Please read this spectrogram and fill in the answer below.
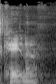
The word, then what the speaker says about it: Kena: Am I saying her name right? Is it? – It's Kena. Yeah.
